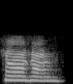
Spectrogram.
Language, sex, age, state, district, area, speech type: Sindhi, female, 30-45, Gujarat, Surat, urban, conversation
